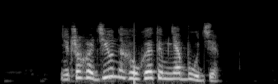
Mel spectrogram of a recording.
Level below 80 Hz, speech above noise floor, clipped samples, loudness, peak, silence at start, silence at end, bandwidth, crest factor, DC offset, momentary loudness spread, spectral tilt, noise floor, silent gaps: -48 dBFS; 52 dB; under 0.1%; -15 LUFS; -2 dBFS; 0.6 s; 0.6 s; 7.2 kHz; 16 dB; under 0.1%; 14 LU; -6 dB/octave; -67 dBFS; none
